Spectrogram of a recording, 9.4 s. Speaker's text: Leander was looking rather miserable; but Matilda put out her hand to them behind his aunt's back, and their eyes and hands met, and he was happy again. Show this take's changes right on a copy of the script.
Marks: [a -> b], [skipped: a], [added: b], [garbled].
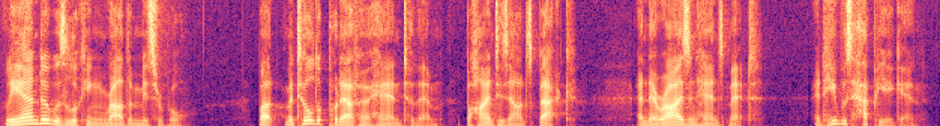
Leander was looking rather miserable; but Matilda put out her hand to them behind his aunt's back, and their eyes and hands met, and he was happy again.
